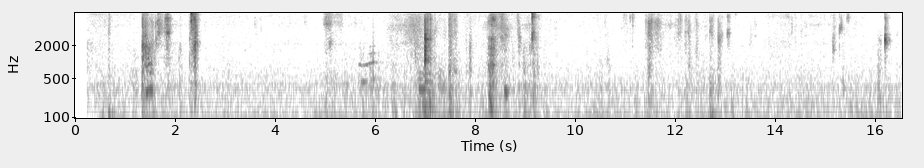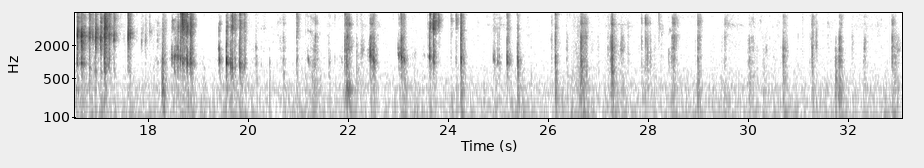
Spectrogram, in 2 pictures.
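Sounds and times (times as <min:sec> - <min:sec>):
chewing crunches: 0:16.2 - 0:33.0
tortilla chip crunching: 0:16.6 - 0:24.4.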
